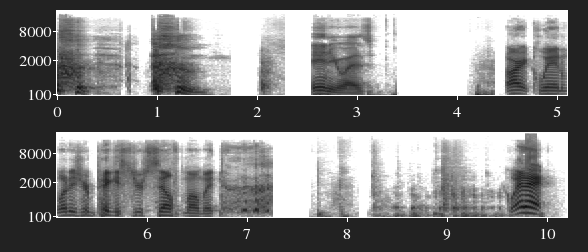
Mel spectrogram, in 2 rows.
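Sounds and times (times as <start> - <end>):
person coughing and choking on seeds stuck in the throat: 0.0 - 1.5
speech: 0.2 - 3.2, 4.5 - 7.3, 9.0 - 10.0.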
